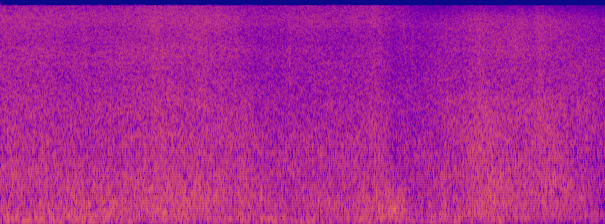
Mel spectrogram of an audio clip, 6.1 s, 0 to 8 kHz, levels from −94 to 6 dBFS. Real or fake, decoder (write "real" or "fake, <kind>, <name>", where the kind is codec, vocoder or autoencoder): real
